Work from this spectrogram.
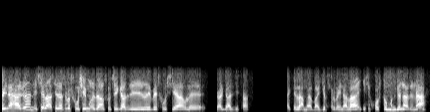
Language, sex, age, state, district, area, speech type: Bodo, male, 60+, Assam, Chirang, rural, conversation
